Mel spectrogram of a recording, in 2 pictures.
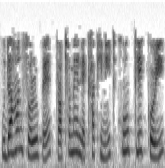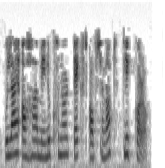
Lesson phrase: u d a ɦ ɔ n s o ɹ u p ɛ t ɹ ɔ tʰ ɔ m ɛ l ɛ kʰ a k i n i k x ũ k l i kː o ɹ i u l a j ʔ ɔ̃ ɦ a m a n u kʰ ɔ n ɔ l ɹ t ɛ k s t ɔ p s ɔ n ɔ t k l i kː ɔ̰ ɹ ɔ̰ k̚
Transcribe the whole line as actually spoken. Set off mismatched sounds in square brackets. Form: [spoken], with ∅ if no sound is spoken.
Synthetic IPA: u d a ɦ ɔ n s o ɹ u p ɛ [p] ɹ ɔ tʰ ɔ m ɛ l ɛ kʰ a [kʰ] i n i [t] x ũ k l i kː o ɹ i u l a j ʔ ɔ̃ ɦ a m [e] n u kʰ ɔ n ɔ [∅] ɹ t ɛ k s t ɔ p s ɔ n ɔ t k l i kː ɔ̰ ɹ ɔ̰ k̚

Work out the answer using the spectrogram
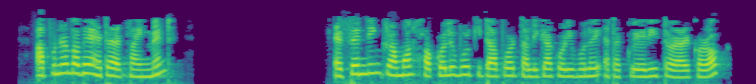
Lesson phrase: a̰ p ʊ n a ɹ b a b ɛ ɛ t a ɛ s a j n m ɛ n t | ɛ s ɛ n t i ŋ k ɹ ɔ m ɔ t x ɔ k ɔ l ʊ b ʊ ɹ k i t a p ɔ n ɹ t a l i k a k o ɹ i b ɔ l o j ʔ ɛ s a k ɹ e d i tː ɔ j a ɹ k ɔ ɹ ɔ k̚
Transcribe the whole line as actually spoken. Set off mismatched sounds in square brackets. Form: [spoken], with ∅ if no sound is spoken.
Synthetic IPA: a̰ p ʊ n a ɹ b a b ɛ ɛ t a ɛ s a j n m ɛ n t | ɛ s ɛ n [d] i ŋ k ɹ ɔ m ɔ t x ɔ k ɔ l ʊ b ʊ ɹ k i t a p ɔ [∅] ɹ t a l i k a k o ɹ i b ɔ l o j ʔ ɛ [t] a k ɹ e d i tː ɔ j a ɹ k ɔ ɹ ɔ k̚

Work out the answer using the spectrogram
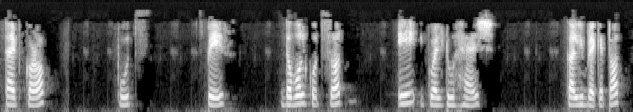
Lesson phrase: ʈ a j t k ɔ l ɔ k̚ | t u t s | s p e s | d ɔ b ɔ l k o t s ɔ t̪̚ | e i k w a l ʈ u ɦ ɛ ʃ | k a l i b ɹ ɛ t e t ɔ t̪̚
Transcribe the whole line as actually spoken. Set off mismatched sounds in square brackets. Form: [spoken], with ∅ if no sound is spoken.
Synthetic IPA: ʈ a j [p] k ɔ [ɹ] ɔ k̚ | [p] u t s | s p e s | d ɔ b ɔ l k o t s ɔ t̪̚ | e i k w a l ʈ u ɦ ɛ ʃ | k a l i b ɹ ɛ [k] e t ɔ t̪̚

